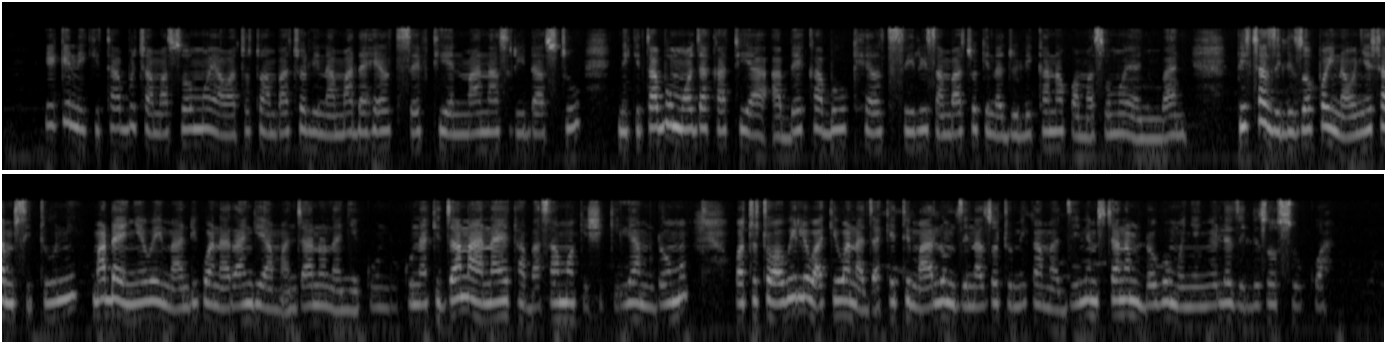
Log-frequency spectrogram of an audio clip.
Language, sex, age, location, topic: Swahili, female, 25-35, Nakuru, education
